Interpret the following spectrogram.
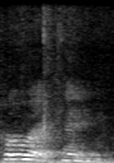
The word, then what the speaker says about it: hurray: column first and it's not even pronounced hurry it's pronounced hurray please stop adam especially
